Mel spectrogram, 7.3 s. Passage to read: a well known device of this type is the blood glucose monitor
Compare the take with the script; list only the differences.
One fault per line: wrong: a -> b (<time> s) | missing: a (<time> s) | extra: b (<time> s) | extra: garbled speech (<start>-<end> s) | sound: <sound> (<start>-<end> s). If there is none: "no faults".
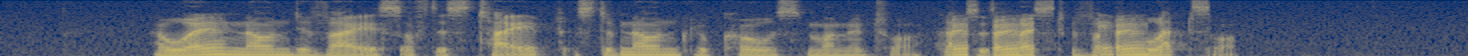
wrong: blood -> known (3.1 s)
extra: garbled speech (4.7-6.2 s)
